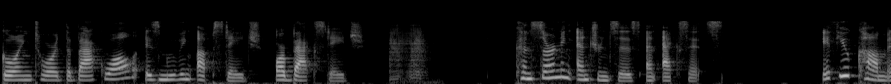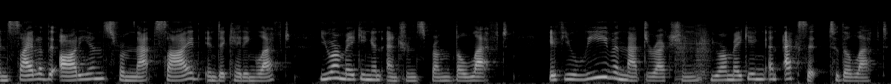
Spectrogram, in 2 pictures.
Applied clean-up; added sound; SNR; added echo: none; Fart; 17 dB; none.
